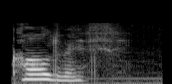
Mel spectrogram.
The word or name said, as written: cauldrife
